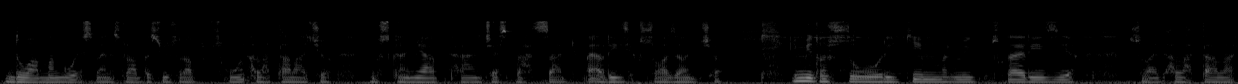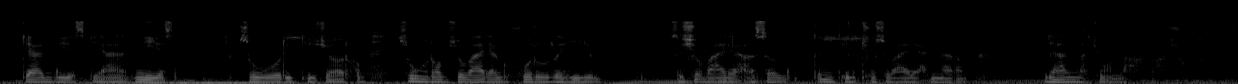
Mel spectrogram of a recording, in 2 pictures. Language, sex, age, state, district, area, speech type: Kashmiri, male, 18-30, Jammu and Kashmir, Kupwara, urban, spontaneous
